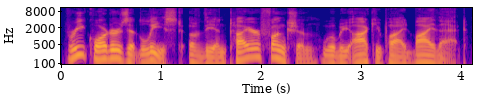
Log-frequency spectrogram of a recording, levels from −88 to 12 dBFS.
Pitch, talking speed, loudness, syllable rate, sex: 110 Hz, 190 wpm, -18 LUFS, 4.9 syllables/s, male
